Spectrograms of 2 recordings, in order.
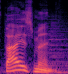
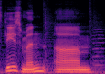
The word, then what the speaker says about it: Theismann: to ask him, and his dad responded, I've told you, it's Theismann. So it sounds like Joe has made kind of a fun little apocryphal story about this, but it seems confirmed it was Thiesman.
